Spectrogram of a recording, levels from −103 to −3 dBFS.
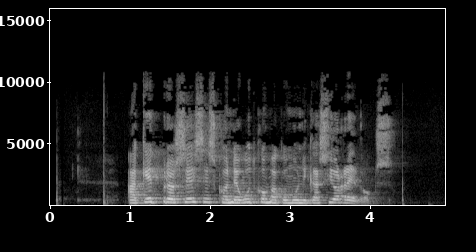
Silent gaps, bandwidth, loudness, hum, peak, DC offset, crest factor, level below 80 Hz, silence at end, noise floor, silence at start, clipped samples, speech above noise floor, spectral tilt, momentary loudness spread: none; 11 kHz; -30 LUFS; none; -12 dBFS; under 0.1%; 20 dB; -86 dBFS; 0.7 s; -81 dBFS; 0.95 s; under 0.1%; 51 dB; -2.5 dB/octave; 13 LU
